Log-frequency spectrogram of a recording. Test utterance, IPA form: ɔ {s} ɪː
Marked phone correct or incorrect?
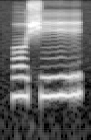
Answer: incorrect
